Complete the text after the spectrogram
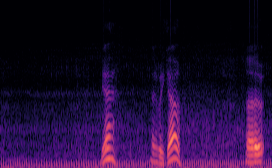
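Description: A motorcycle engine runs with a steady low rumble.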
